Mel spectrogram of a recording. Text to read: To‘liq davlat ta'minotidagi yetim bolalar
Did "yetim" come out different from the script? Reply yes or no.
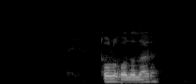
yes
